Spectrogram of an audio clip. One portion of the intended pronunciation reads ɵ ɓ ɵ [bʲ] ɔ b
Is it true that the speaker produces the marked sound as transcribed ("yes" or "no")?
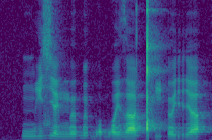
no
